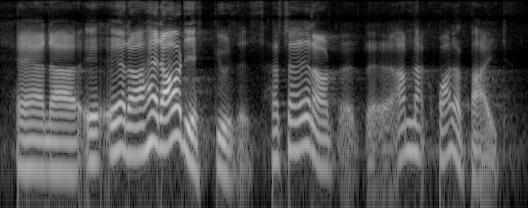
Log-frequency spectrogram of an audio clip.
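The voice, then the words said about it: British accent. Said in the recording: “I talk funny. I talk like, I speak with a British accent”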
